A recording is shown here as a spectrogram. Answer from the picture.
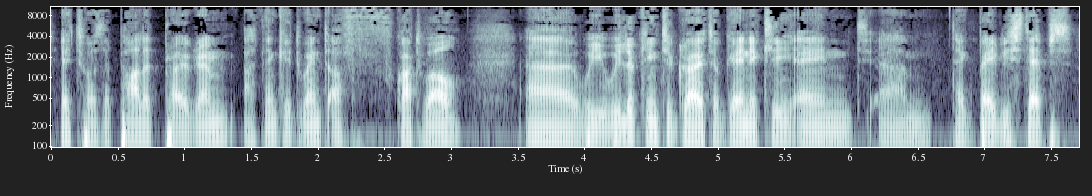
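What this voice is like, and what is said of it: Polish accent. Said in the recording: “your accent has not got any better in the last year. ... It's got worse. ... you become more Polish.”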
